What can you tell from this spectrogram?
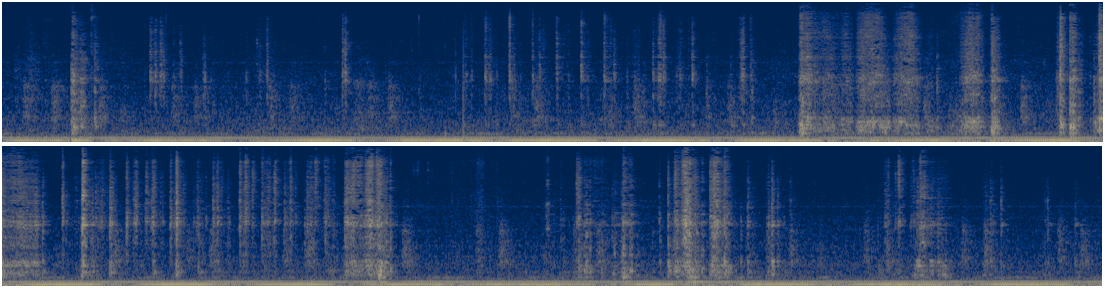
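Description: Rubbing and scratching with scattered light knocks and clicks, busiest in the middle of the stretch and again near the end, over a steady low hum.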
